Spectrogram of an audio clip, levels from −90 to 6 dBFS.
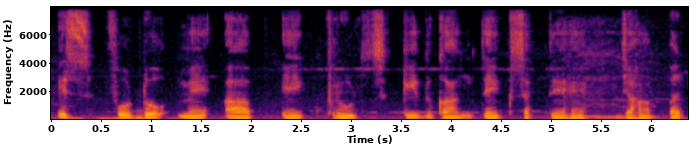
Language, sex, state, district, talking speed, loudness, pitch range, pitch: Hindi, male, Rajasthan, Jaipur, 130 wpm, -19 LUFS, 105-120 Hz, 110 Hz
